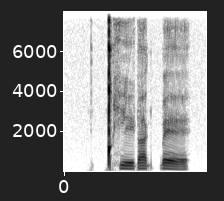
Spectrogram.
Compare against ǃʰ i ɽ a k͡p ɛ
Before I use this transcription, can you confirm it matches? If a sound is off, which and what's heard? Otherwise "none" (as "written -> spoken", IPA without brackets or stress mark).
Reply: none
